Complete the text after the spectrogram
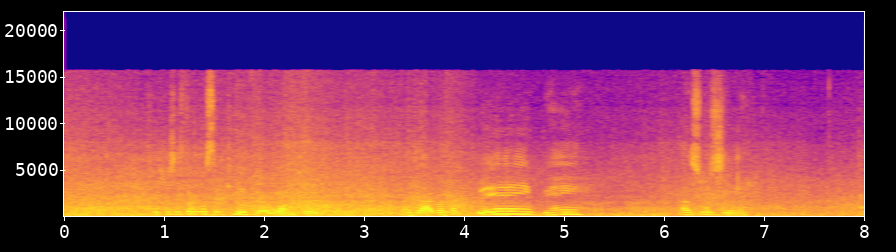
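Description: A young woman speaks close by, casually.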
